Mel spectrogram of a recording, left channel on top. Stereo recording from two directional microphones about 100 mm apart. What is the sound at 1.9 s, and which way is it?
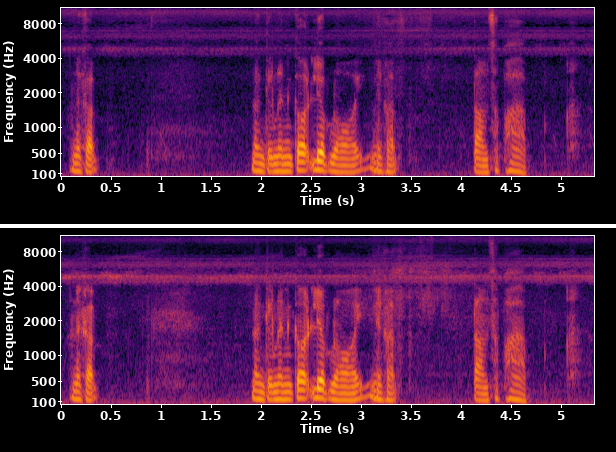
Speech, 20° left (ahead or behind).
